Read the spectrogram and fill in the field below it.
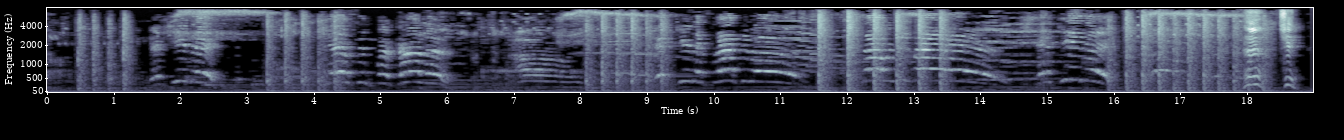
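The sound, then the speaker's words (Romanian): Repeated knocking on a wooden door near midnight, by Păcală at his brothers' locked door, comes in several quick bursts of sharp raps, loud, spaced a few seconds apart, over continuous wavering voice-like sounds in the background. “Frate meu, bate cineva în ușă.”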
